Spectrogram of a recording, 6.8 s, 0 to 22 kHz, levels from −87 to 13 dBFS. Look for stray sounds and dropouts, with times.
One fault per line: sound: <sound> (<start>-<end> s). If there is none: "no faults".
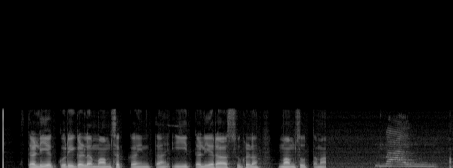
sound: laugh (5.6-6.6 s)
